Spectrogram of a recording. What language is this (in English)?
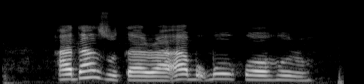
Igbo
